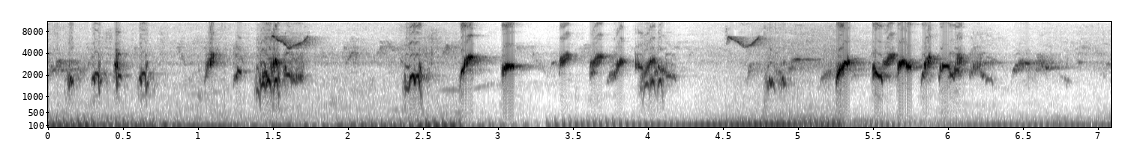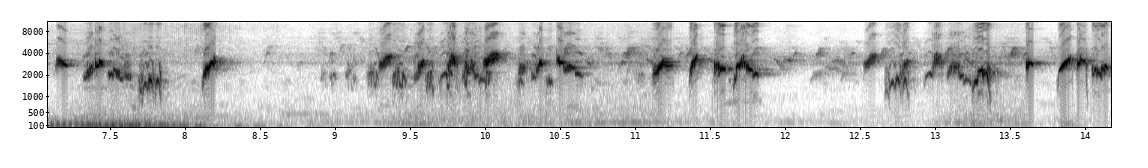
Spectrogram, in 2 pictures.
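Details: Caged red-whiskered bulbul dueling a phone recording on a mildly sunny day: long runs of loud chirping and warbled notes with occasional high whistled slurs, over steady low droning that fades after eight seconds.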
